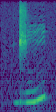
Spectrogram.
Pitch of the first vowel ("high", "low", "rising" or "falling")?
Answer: rising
